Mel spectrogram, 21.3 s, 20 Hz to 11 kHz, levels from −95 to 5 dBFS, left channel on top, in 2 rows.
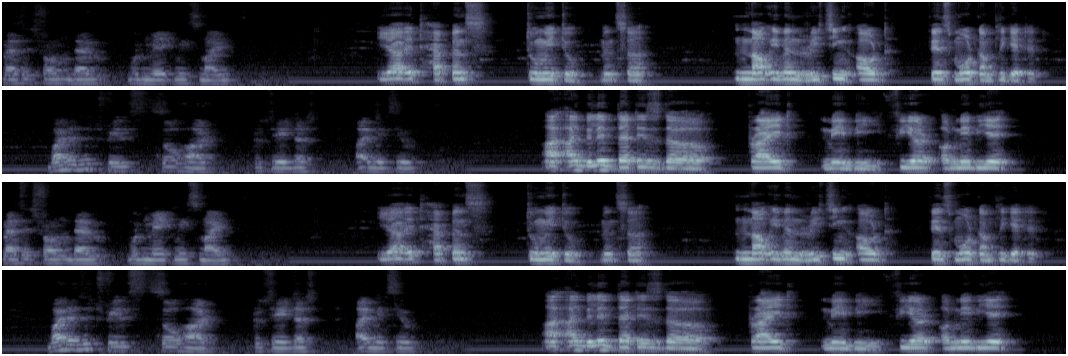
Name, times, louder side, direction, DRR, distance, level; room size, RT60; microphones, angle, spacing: voice 1, 0.0-2.3 11.1-12.8 13.1-13.8 14.2-14.8, right 3 dB, 55° right, 1.5 m, -45 dB
voice 2, 3.7-4.8 5.2-6.4 7.3-8.9 9.3-10.3 16.0-17.7 18.1-18.5 18.8-20.7, left 2 dB, 30° left, 1.6 m, -32 dB
11.0 x 6.5 x 3.8 m
head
